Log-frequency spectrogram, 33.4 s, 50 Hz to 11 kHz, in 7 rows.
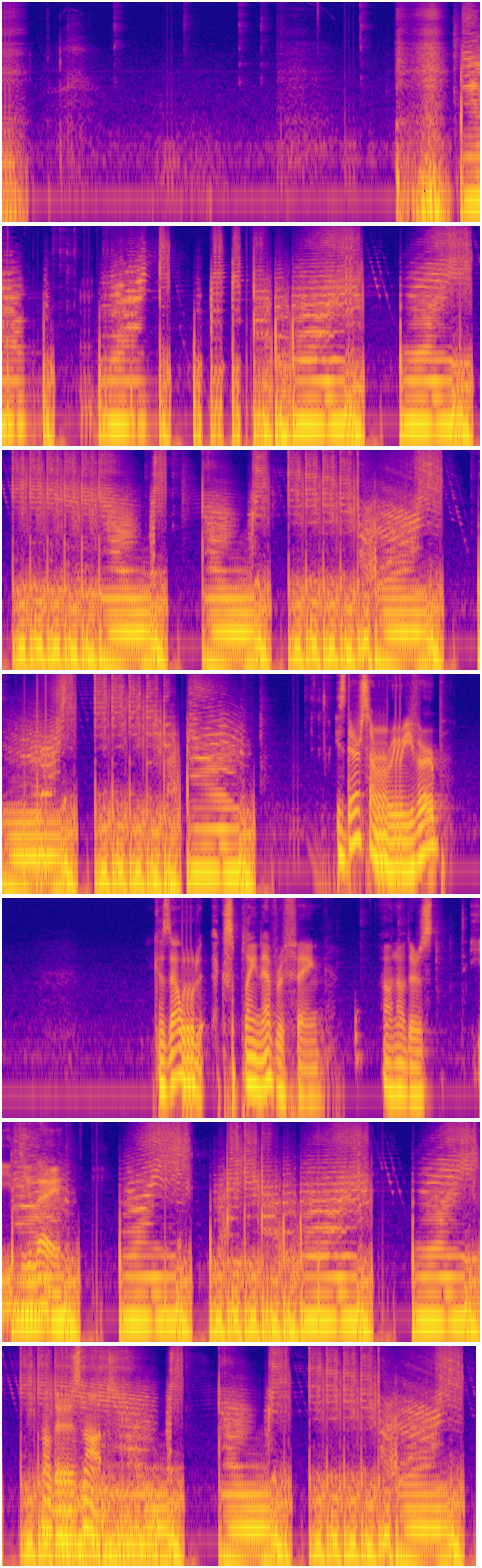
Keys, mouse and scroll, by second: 1.8-3.1 drag, 3.4 click, 5.1 l, 5.8 click, 7.4-9.5 drag, 11.1 click, 14.4 click, 16.9 space, 17.4 click, 22.6 click, 23.9 l, 28.0 click, 28.7-30.3 drag.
